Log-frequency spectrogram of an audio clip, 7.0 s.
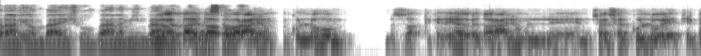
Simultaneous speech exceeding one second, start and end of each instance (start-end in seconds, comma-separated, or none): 1.5-2.8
